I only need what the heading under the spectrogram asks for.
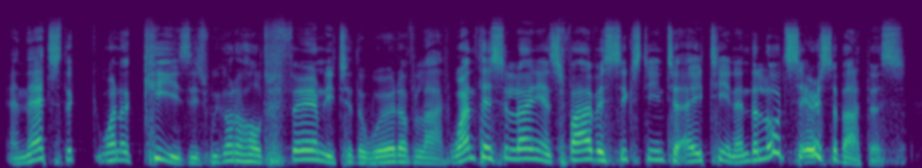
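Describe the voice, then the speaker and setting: A man preaching with a high, sing-song voice that leaps all over the place. He's animated and playful, acting out quotes between the points of his sermon. The sound is close and dry. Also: fairly quick, no echo. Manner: animated, acts out quotes, laughs often. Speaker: pastor.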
